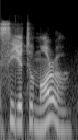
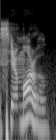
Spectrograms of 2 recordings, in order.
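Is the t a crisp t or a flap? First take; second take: crisp t; flap. First: The t is a crisp, clear t. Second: The t is a soft American flap.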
